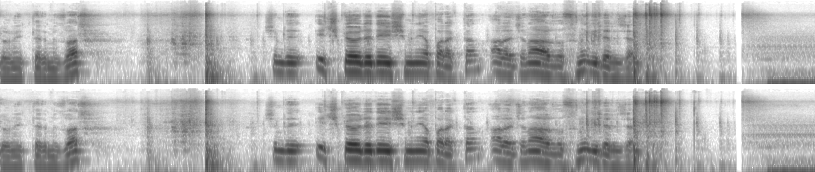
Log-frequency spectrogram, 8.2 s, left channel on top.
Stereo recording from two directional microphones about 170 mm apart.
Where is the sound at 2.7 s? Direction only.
45° left (ahead or behind).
